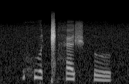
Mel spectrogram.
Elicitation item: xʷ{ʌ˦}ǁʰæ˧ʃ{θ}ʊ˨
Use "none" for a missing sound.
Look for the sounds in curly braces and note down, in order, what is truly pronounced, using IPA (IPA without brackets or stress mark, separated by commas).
ʌ˦˨, θ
